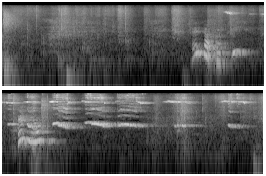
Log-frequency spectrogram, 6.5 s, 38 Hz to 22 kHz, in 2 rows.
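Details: Black female F2 Pomsky puppy, six weeks old: after soft background noise, a series of high, wavering whines and squeaks begins midway and repeats irregularly, with a woman speaking praise nearby.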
